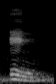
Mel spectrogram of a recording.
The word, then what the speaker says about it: Ng: Ing.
